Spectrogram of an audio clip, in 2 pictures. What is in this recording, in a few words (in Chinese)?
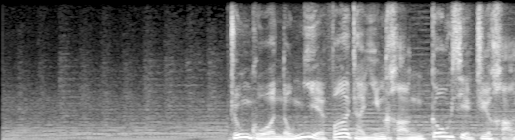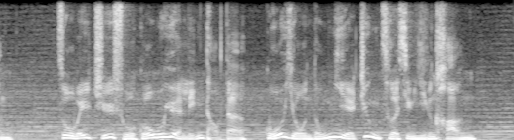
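国语 男声 宣传片（激情 浑厚） 大气浑厚磁性 沉稳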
